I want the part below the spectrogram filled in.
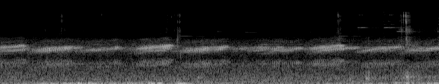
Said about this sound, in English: Do you hear these frogs?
